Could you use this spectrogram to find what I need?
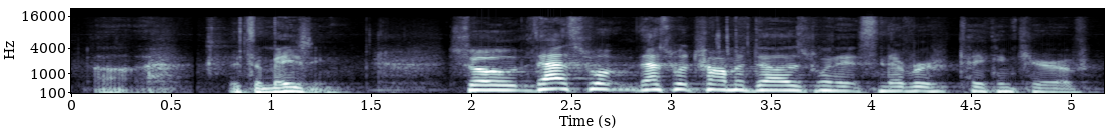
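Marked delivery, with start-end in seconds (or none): none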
